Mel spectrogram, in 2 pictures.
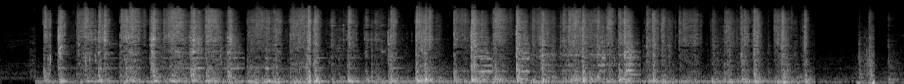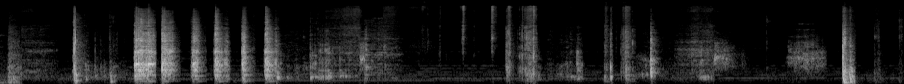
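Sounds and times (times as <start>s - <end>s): rattling clatter of small items: 0.4s - 8.2s.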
